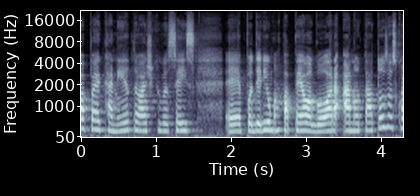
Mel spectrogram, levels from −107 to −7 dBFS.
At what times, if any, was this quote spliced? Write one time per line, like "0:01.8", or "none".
0:02.6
